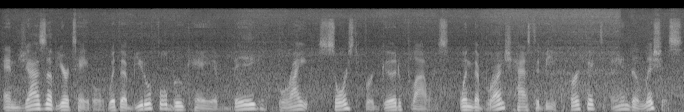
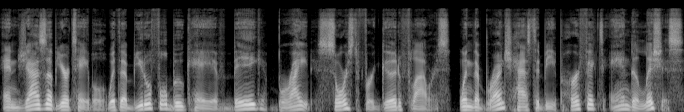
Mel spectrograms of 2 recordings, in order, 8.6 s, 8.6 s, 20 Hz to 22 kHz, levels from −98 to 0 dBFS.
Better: second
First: hiss; loud; throughout; 9 dB below the speech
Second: none

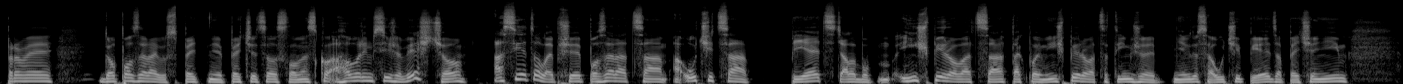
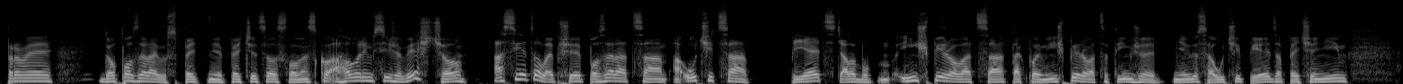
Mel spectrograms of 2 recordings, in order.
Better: first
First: none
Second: muffled; slightly; fading above 2.5 kHz

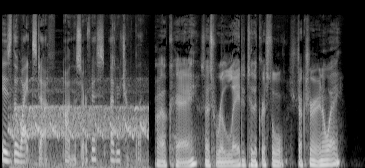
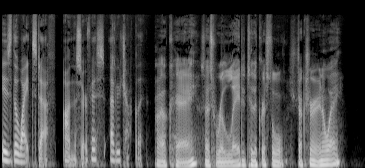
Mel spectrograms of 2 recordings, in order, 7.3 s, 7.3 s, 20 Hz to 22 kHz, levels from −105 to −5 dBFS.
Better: second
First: siren; noticeable; until 3 s; peak 1 dB below the speech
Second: none

